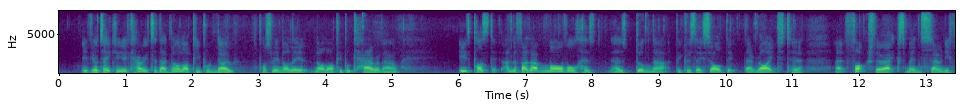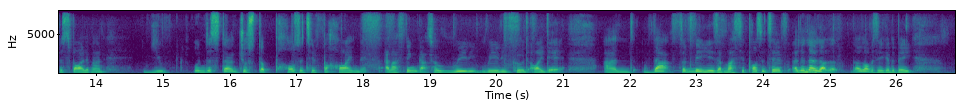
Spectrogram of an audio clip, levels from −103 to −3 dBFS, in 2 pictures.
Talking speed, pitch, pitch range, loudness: 175 wpm, 135 Hz, 125-155 Hz, -35 LUFS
